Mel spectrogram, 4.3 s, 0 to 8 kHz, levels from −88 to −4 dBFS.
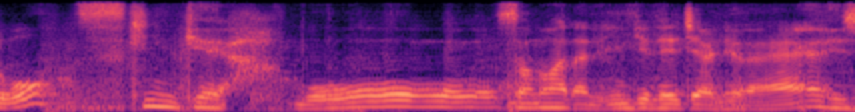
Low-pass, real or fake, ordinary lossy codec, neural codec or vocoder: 7.2 kHz; fake; none; codec, 16 kHz, 0.8 kbps, ZipCodec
